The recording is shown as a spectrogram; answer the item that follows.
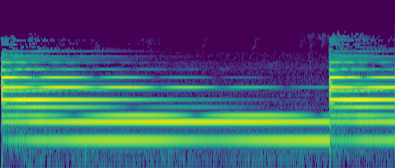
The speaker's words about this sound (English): That's the Normandy Liberty Bell, tuned to the exact same E-flat note as the original.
